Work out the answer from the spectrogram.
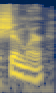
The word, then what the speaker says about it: Schindler: This interview with Philipp Schindler, Schindler. I've been saying it wrong this whole time.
